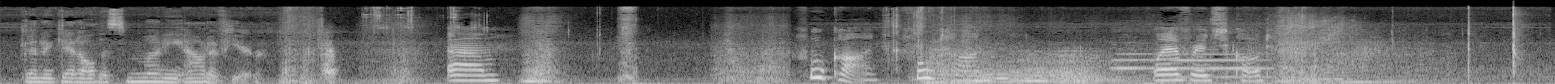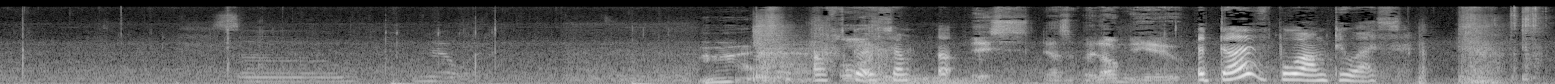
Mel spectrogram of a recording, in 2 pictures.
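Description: A young child talks with animation nearby.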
